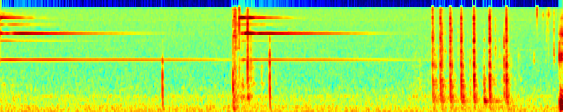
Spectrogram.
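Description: Fisher-Price toy house doorbell: pressing the button strikes the small bell, which rings twice, about two seconds apart, each ring fading away. Near the end comes a quick run of light clicks.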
